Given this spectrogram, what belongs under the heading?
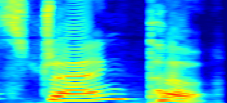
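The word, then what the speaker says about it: strength: मिला देंगे तो स्ट्रेंथ ठीक यहां पर लिखते टाइम जी को तो लिखा गया है बट साउंड जो आ रही है उसमें जी को ऐड नहीं किया गया है मतलब यहां पर जी लेटर साइलेंट है इसे सिर्फ क्या पढ़ा गया है स्ट्रेंथ ठीक है स्ट्रेंथ अगर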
